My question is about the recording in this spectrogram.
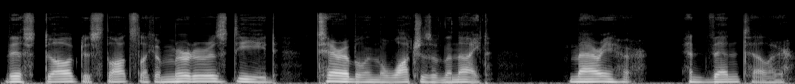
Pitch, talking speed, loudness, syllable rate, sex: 115 Hz, 160 wpm, -18 LUFS, 4.4 syllables/s, male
